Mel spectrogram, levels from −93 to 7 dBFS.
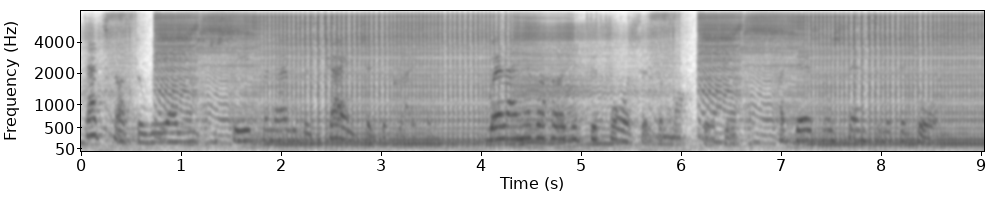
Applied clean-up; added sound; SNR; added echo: none; Squeak / Cupboard open or close; -3 dB; none.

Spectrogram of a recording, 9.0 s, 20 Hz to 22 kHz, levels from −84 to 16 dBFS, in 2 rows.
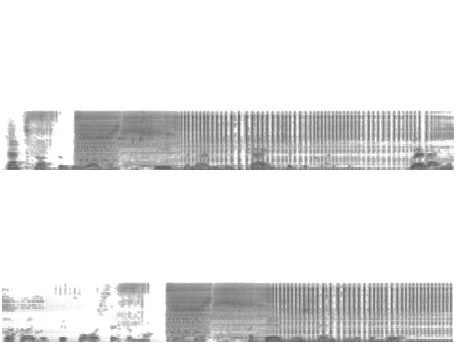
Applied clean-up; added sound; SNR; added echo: classical method spectral subtraction.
